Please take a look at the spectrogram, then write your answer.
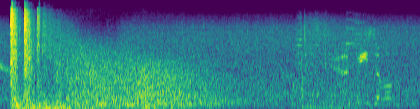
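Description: Naval artillery fire in World of Warships: a loud, close cannon salvo opens with a few sharp blasts, then leaves a long rumbling roar that slowly fades, with faint game effects near the end.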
